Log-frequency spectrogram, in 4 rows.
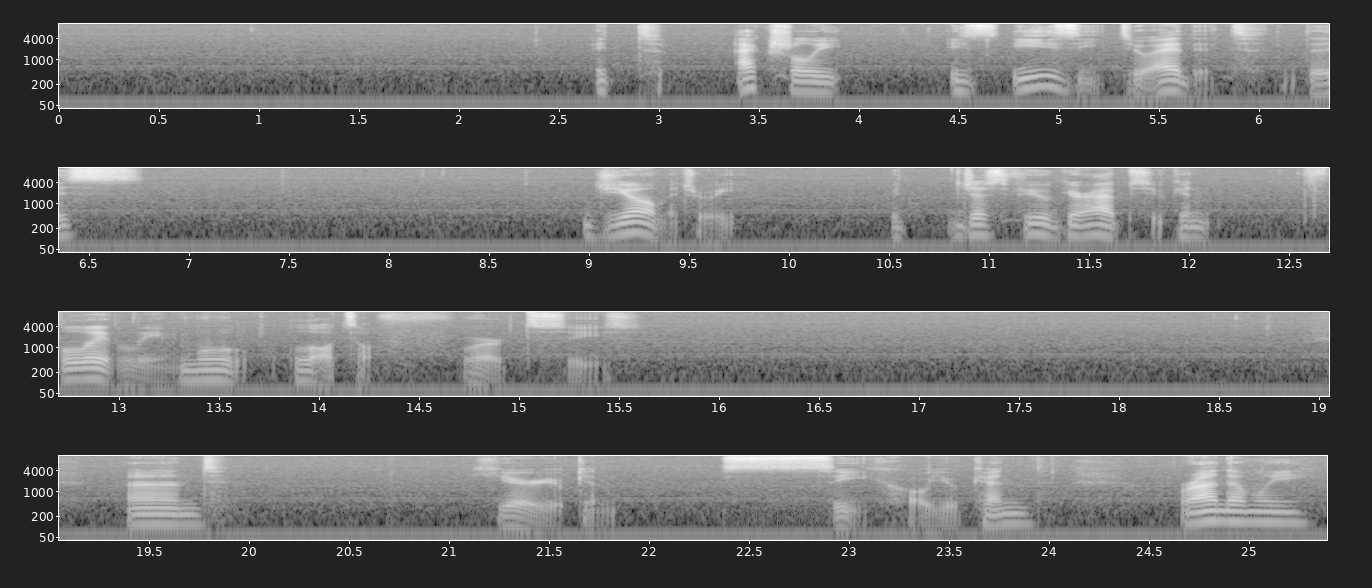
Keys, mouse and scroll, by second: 4.6 g, 9.4 g, 13.7 g, 18.8 middle click, 20.7 g, 25.0 g.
